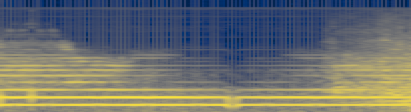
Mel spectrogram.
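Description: A steady, held electronic tone with a buzzy ring of overtones, unchanging in pitch, with faint ticks about a second apart.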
